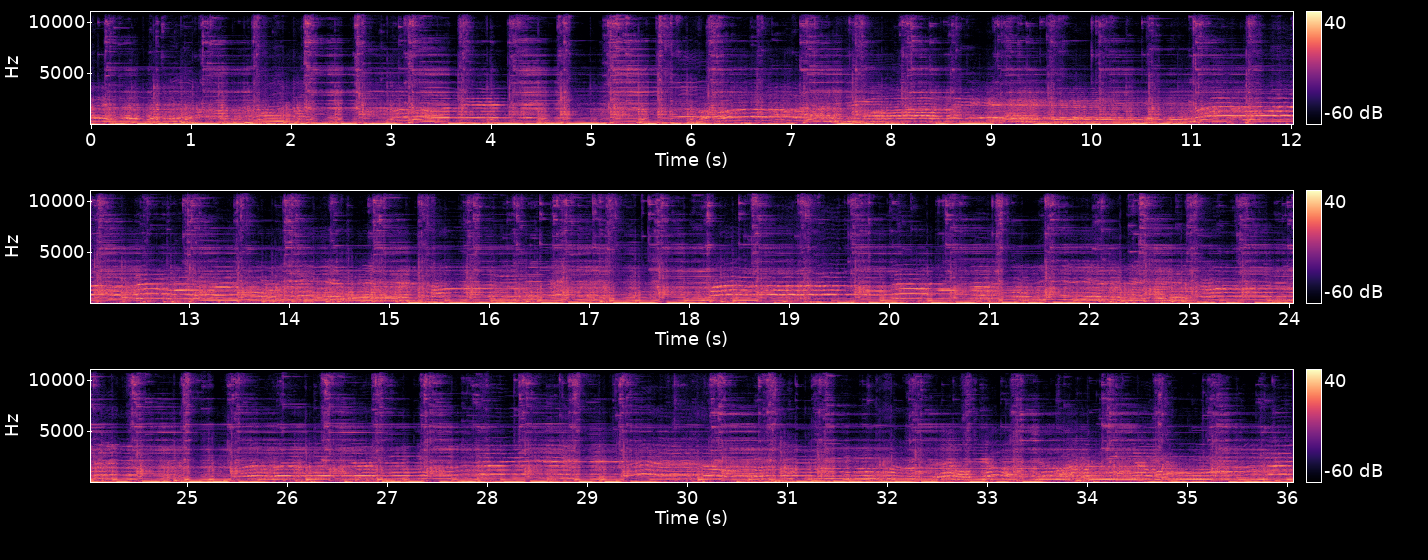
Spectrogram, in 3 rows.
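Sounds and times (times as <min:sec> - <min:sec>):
jingling percussion beat: 0:00.0 - 0:36.0.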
